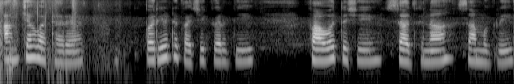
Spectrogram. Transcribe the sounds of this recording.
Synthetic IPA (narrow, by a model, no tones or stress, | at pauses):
amt͡ɕjaʋaʈʰaɾjat̪ | pəɾjəʈəkat͡ɕikəɾt̪i | faʋət̪əɕesad̪ʱənasaməɡɾi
